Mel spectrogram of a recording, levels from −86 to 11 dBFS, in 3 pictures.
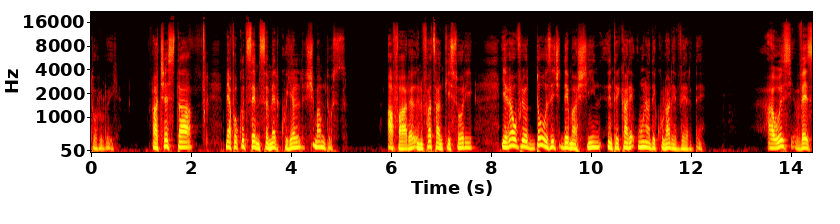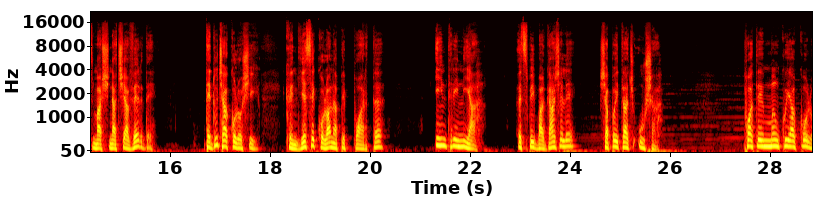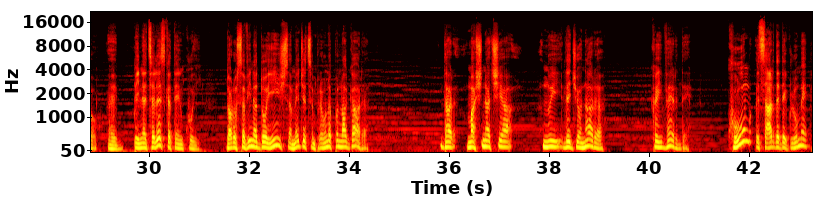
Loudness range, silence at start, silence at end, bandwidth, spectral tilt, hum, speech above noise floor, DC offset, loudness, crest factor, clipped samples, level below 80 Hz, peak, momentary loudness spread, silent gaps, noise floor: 4 LU; 0 s; 0.1 s; 16 kHz; -6.5 dB/octave; none; 54 dB; under 0.1%; -16 LUFS; 16 dB; under 0.1%; -42 dBFS; -2 dBFS; 12 LU; none; -69 dBFS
